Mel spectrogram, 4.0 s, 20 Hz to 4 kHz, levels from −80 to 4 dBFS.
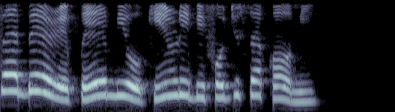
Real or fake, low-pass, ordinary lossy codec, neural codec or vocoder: real; 3.6 kHz; none; none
